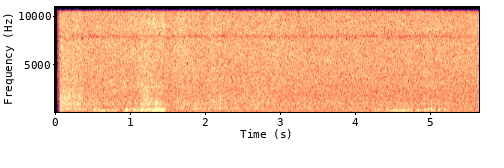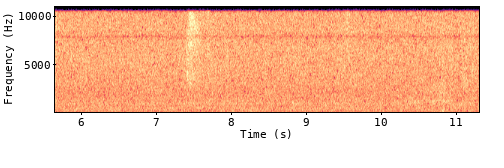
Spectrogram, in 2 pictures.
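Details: Thirteen-year-old American Shorthair cat asleep and snoring, its snore shifting from a 'guu' to a 'puu' sound: two soft, low, rasping snores about three and a half seconds apart over a steady quiet room hiss.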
